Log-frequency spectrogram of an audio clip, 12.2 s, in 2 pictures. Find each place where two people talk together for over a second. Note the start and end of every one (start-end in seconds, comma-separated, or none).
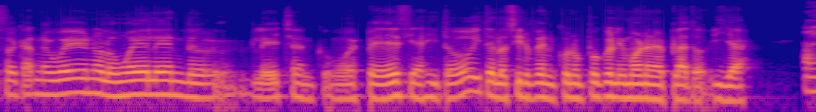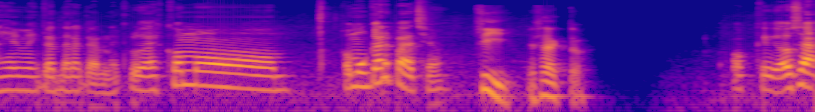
none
